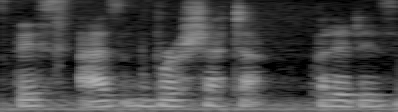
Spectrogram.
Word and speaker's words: bruschetta: It's Bruschetta, not Bruschetta. It is pronounced bruschetta. A lot of the time, most people pronounce, in the UK especially, people do pronounce this as bruschetta, but it is not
